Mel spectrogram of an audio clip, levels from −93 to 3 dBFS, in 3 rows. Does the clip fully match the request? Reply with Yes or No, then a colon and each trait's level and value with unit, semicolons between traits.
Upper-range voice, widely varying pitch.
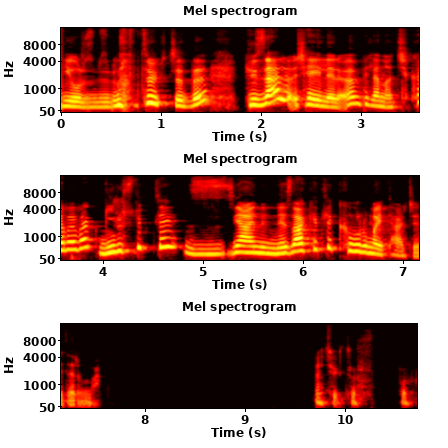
Yes: high, 235 Hz; wide, 8.0 semitones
